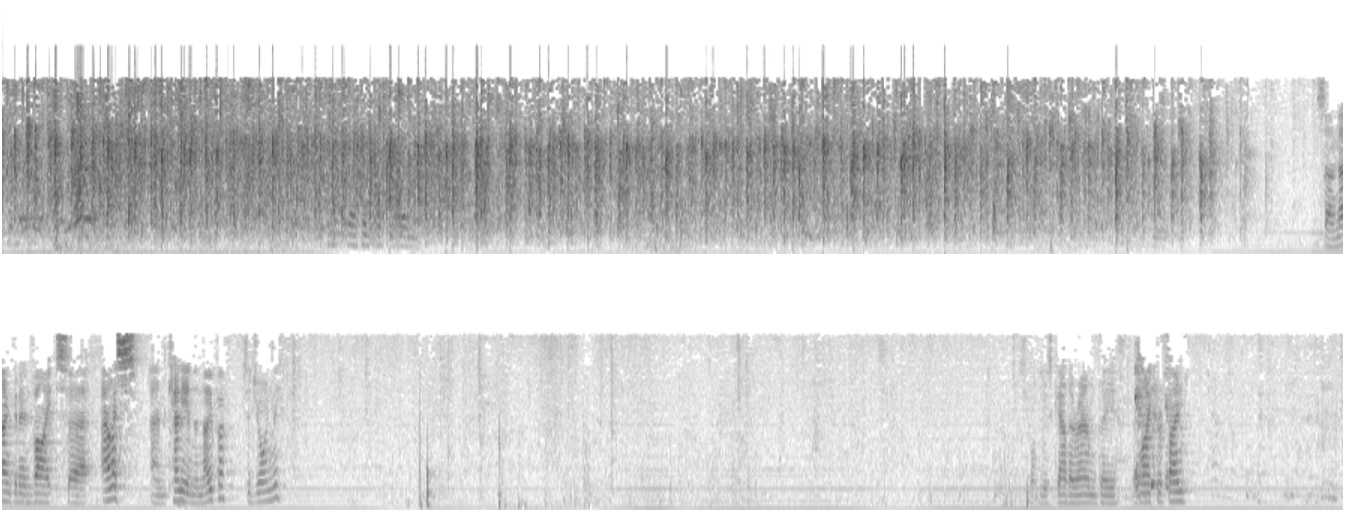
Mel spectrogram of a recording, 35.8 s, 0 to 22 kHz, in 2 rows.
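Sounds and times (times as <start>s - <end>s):
large gathering applauding: 0.0s - 17.0s
speech: 17.8s - 21.7s, 32.0s - 33.8s.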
